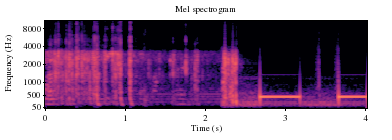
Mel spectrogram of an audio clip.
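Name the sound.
telephone busy tone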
